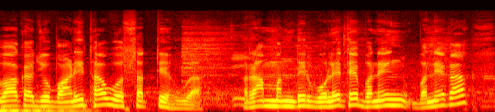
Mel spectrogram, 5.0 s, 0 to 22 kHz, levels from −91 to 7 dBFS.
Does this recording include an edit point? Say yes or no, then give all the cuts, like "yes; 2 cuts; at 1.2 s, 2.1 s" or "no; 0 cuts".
no; 0 cuts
